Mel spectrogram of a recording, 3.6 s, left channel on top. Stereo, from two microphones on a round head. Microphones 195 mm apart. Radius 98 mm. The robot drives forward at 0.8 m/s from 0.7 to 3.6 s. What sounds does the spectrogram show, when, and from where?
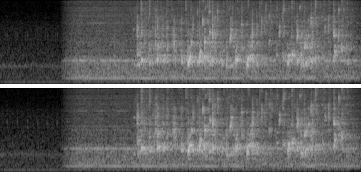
1.3 s dripping: 5° left (ahead or behind), 1.0 m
